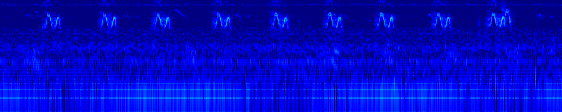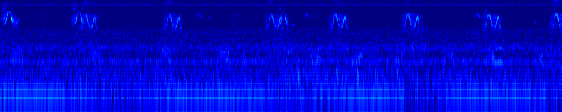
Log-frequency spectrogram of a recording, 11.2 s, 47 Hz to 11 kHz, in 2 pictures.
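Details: Osprey couple at their nest in Charlo, Montana, recorded by a fixed nest camera on an August 2018 afternoon; repeated high thin chirps, around twenty in eleven seconds, sharp and evenly pitched, with a steady low drone.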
